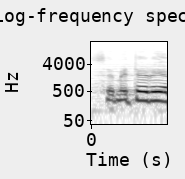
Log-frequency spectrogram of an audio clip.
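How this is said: It is said with an American pronunciation. "American pronunciation"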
